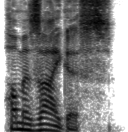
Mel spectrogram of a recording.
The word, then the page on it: homozygous: British English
